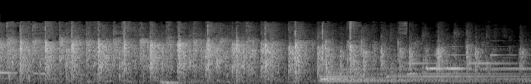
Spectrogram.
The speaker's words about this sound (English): It's okay to clap. It's okay to talk. I like that. We got cheers and clapping. That's good.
